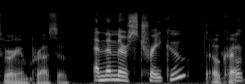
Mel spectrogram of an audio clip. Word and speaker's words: Treku: And then there's Treku, Okay. or pronounced Treku, and they have such a rich history in woodworking and craftsmanship.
